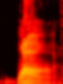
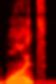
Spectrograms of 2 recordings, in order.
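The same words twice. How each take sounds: First: The word is cut short, dropping the nt. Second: The word is said in full, ending in nt.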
